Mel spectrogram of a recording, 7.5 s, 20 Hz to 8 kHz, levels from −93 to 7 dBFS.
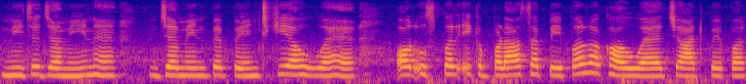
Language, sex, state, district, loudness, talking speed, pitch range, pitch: Hindi, female, Jharkhand, Garhwa, -17 LUFS, 185 wpm, 230-255 Hz, 240 Hz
